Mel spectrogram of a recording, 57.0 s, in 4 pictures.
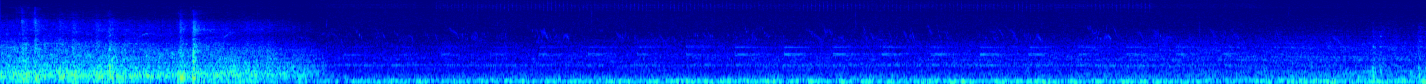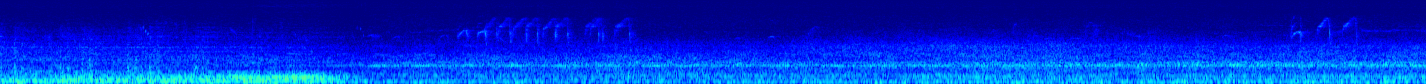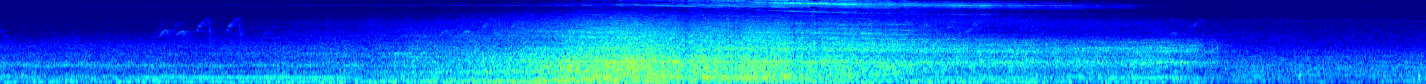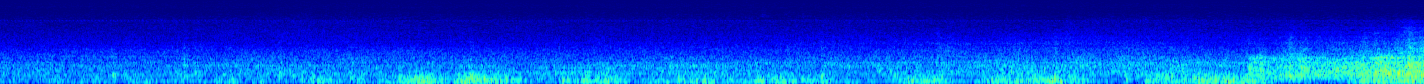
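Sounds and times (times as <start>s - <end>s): electric train approaching: 0.0s - 57.0s
bird chirps: 17.8s - 20.7s.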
